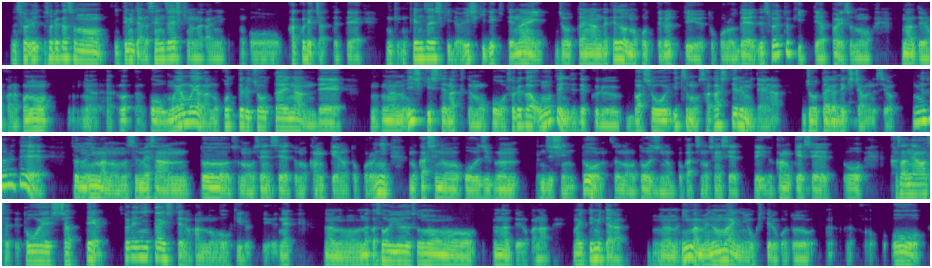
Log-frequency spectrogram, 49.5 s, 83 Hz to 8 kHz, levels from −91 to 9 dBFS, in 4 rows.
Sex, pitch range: male, 80-120 Hz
